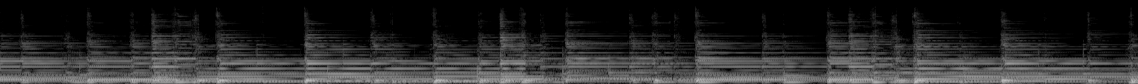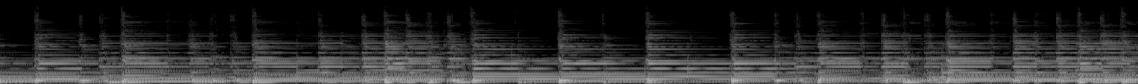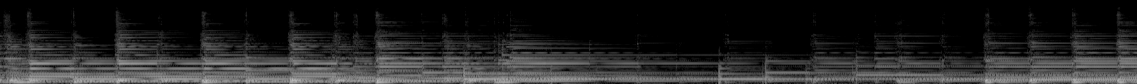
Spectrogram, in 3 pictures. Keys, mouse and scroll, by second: 2.0 a, 5.8-11.9 right drag, 14.3 ctrl+KP_Add, 14.7 ctrl+KP_Add, 15.0 ctrl+KP_Add, 15.2 ctrl+KP_Add, 15.5 ctrl+KP_Add, 17.1 ctrl+KP_Add, 17.2 ctrl+KP_Add, 20.0 ctrl+KP_Add, 21.3-25.6 middle drag, 25.7-26.9 middle drag, 27.1 middle click, 31.6 x.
